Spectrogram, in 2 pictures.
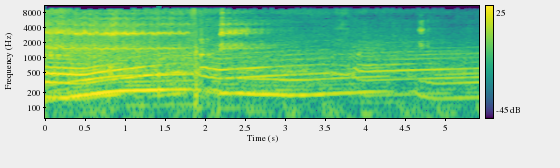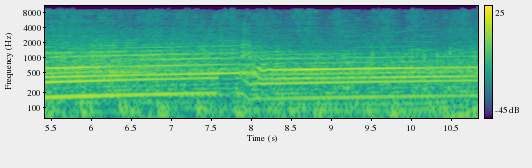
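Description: Opel Astra and Honda Civic engines at full throttle, accelerating away from the start line in a drag race. Their pitch climbs and drops sharply at each upshift, with gear changes about two, four, five and eight seconds in, and the sound fades as the cars pull away.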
